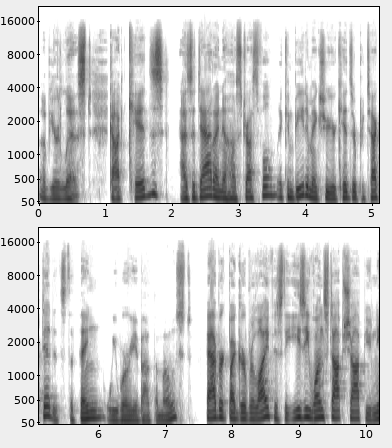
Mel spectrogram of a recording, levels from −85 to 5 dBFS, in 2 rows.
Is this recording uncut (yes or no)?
no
